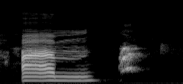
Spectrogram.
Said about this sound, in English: that's just the sweetest little woof. Little dog.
